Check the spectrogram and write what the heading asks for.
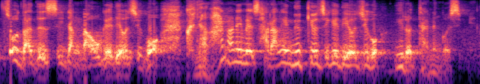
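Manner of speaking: usual speaking voice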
